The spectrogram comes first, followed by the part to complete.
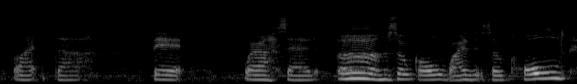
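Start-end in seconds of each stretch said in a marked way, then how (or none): none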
